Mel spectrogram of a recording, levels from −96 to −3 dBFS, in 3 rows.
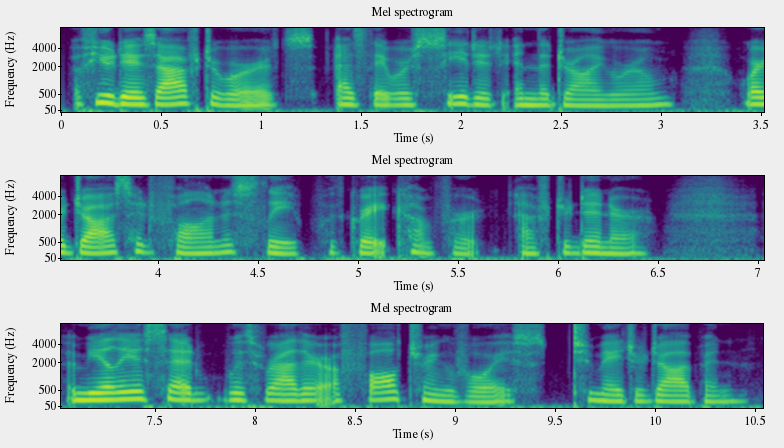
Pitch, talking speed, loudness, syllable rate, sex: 185 Hz, 180 wpm, -21 LUFS, 5.6 syllables/s, female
